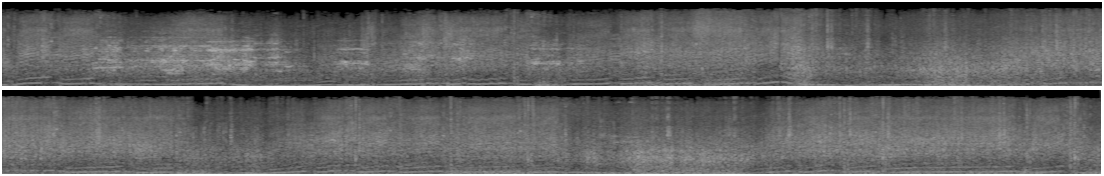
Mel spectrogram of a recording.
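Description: A rally car engine roars, revving up and down through the gears.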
